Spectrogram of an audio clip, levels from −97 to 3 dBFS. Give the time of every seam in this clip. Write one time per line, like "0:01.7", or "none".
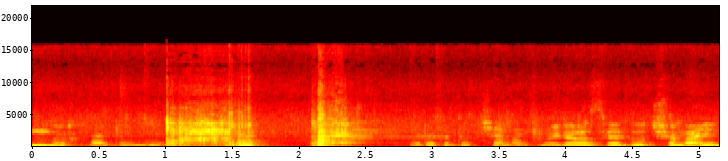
none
